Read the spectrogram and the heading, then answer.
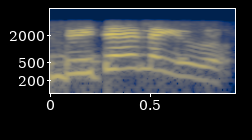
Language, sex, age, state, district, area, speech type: Assamese, female, 30-45, Assam, Lakhimpur, rural, conversation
